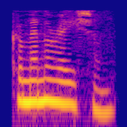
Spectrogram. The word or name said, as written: commemoration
